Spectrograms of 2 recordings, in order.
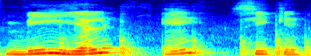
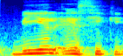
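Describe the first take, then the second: First: बी एल ए सी के spelled out letter by letter, very slowly; slow spelling. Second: Said in the usual way. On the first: Shown as a demonstration. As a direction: dictate each letter slowly to the class. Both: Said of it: "तो इसे ऐसे लिखते हैं".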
